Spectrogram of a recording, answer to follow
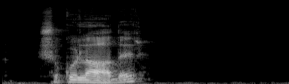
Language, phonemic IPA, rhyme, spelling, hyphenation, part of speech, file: Norwegian Bokmål, /ʃʊkʊˈlɑːdər/, -ər, sjokolader, sjo‧ko‧la‧der, noun, Nb-sjokolader.ogg
- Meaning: indefinite plural of sjokolade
